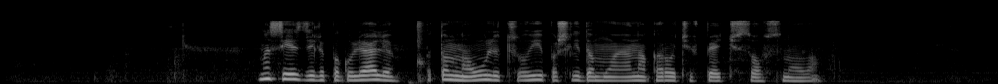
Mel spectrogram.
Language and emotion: Russian, neutral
